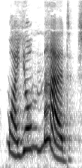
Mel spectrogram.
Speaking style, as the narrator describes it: shouted Monsieur Filleul, beside himself

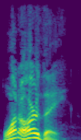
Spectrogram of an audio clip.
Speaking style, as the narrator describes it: cried Pencroft

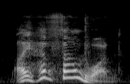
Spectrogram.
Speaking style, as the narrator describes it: said the giant eagerly

